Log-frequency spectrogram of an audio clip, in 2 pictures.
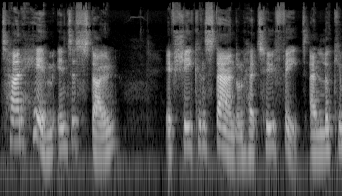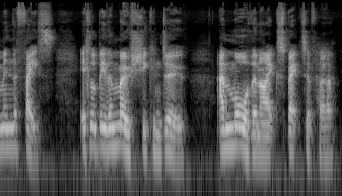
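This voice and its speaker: A man voicing a gruff, proud old talking beaver in a children's storybook, folksy and emphatic. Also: fairly high pitch, measured pace, pushed and bright, voice pushed up.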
